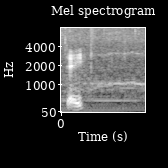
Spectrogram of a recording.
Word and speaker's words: Date: During investigations, the main character, Date, I believe it's pronounced Date rather than Date, inspects scenes and collects testimony.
